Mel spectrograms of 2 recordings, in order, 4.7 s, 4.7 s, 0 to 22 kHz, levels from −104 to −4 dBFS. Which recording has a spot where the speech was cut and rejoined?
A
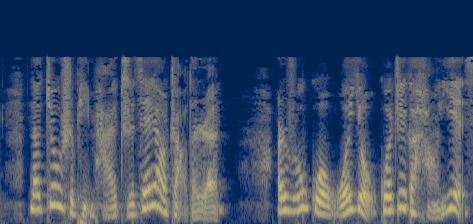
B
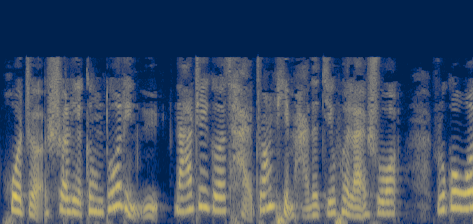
B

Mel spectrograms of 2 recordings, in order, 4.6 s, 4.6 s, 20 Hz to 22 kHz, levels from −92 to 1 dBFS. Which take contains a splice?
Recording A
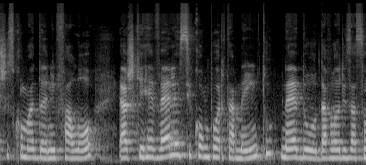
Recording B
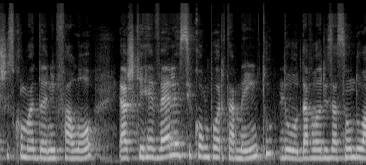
B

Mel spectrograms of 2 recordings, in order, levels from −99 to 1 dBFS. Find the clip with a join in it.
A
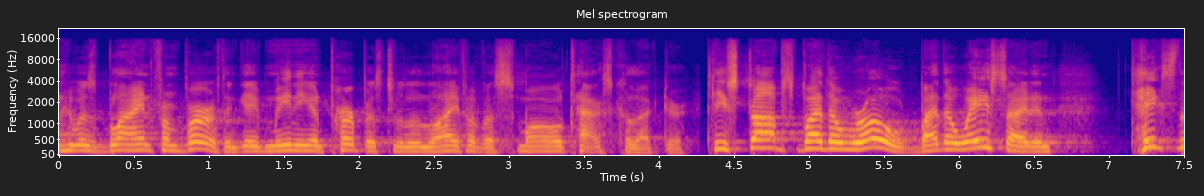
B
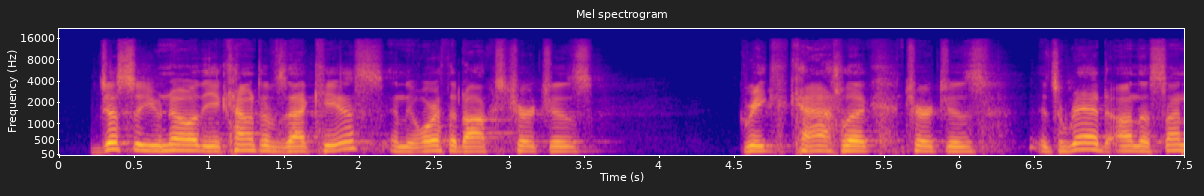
A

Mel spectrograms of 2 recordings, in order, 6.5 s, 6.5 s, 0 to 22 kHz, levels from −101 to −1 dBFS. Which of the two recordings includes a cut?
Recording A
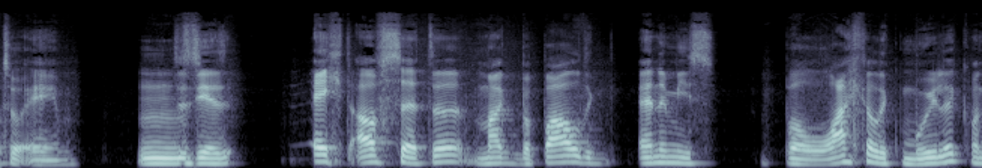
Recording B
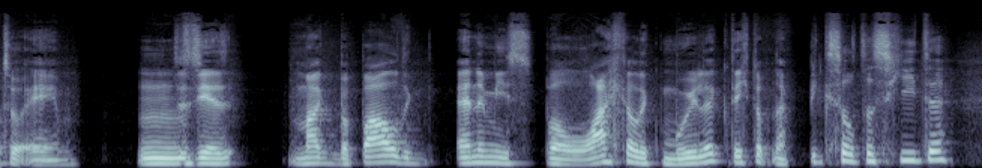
B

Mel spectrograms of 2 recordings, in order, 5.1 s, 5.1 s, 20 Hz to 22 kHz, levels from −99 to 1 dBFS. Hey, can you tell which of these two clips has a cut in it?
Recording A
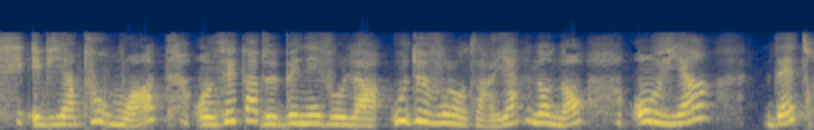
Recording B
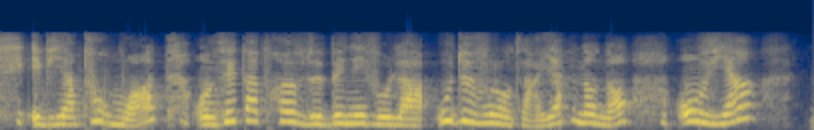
A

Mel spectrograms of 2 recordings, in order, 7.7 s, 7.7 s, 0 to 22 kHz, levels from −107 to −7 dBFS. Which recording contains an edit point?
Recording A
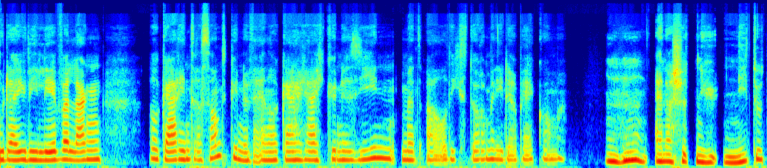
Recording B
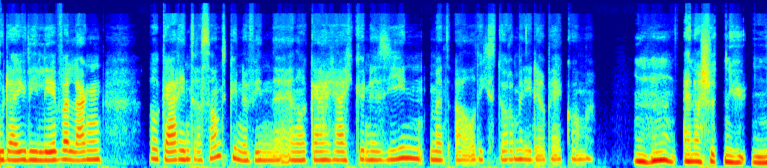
A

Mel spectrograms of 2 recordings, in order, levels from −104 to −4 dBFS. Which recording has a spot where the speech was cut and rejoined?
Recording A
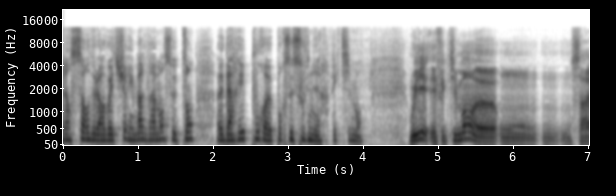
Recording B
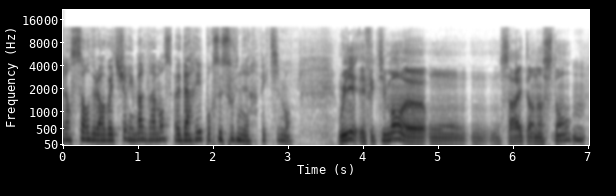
B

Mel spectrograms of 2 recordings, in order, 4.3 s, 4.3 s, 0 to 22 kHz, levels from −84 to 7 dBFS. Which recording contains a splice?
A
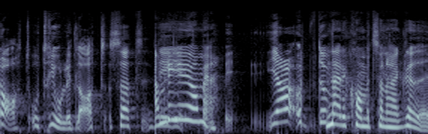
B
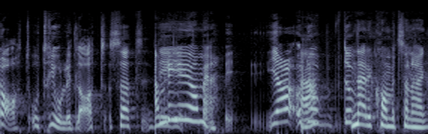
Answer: A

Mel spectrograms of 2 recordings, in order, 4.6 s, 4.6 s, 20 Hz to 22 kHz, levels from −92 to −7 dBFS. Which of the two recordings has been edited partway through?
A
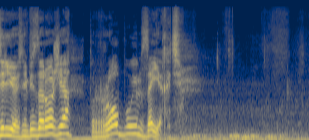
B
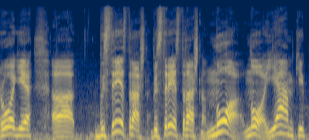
B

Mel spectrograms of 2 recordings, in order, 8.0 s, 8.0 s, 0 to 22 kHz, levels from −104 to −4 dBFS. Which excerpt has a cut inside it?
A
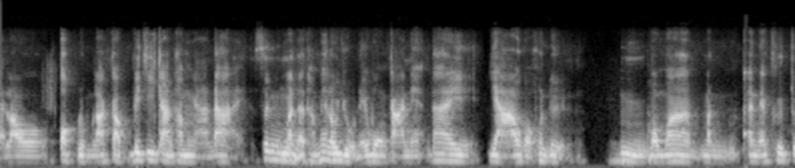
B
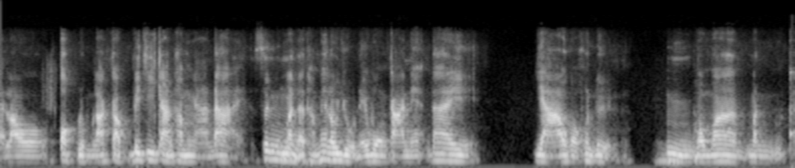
A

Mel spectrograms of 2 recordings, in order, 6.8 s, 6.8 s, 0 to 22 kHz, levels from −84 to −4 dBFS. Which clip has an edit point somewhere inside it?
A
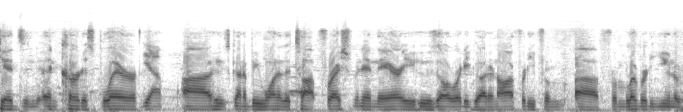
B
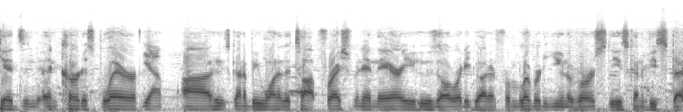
B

